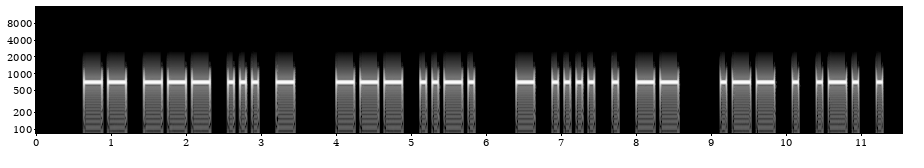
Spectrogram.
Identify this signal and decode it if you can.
Morse code, heard as a keyed tone, about 16 wpm, 700 Hz. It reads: MOST OF THEM WERE
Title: Sentences from Top 1000 Words - Review Part 1 - 15wpm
